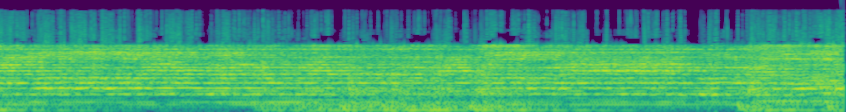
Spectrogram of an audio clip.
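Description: Male vocalist singing a Hindi film song over a live stage orchestra, with notes held long.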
